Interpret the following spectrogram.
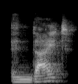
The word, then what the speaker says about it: indict: have a silent uh so indict indictment inductible with a silent c I just mentioned them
